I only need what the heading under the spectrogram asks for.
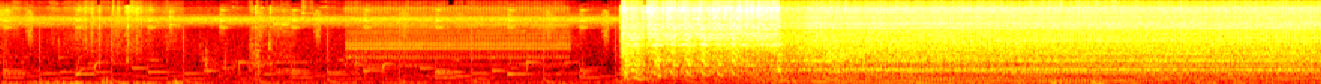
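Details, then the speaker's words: Car engine cranks, catches and idles before adjustment, with a very slack AC belt that sags when pinched. A harsh, hissy chatter rides on top, probably from the AC magnetic clutch area: loose AC belt noise. "多分こいつだね。こいつがね、みんな名前あんま知らないと思うけど、これマグネットクラッチって言うんですよ。いや、ベルトもちゃんと腫れてねえな、おい。たるんでんな。"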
